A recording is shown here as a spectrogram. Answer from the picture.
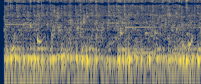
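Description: A large long-finned tilapia (nila kumpay) thrashing in a landing net at the water's surface, splashing and churning the water steadily.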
